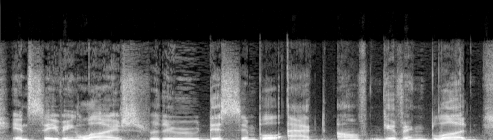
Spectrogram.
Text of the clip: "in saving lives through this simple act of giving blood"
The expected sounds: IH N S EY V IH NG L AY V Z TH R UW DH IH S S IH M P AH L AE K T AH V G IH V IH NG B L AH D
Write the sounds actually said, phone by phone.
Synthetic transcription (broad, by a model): IH N S EY V IH NG L AY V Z TH R UW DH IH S S IH M P L AE K T AH V G IH V IH NG B L AH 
